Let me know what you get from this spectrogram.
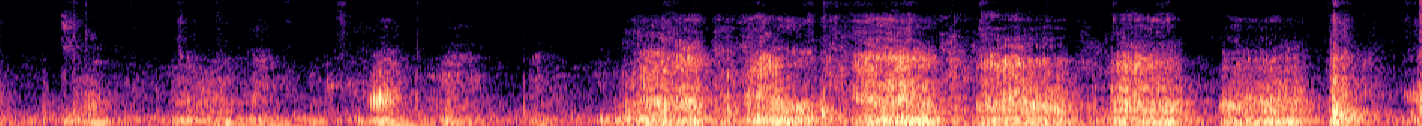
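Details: Two Rottweiler sisters playing tug-of-war, growling; rough, low rumbling growls in uneven bursts, building louder from mid-clip with scuffling noise throughout.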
